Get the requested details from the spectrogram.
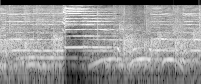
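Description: audience applause and cheering

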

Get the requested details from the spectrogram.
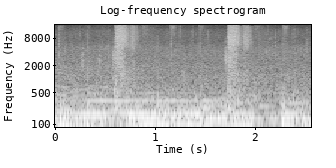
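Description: heavy rain falling

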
